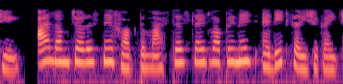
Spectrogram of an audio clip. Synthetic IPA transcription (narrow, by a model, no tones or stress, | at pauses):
e | aləmt͡ʃɔɾəsnefək̚t̪masʈəɾslajʈʋapɾined͡ʒeɖiʈkəɾiʃəkajt͡ʃʰ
